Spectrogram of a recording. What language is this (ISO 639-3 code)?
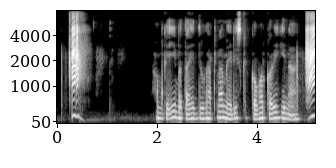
bho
